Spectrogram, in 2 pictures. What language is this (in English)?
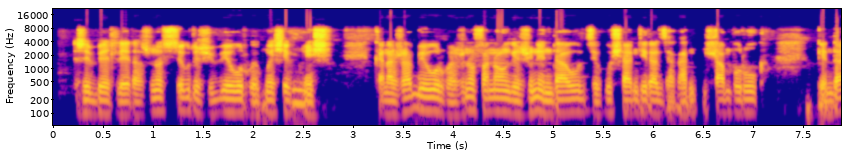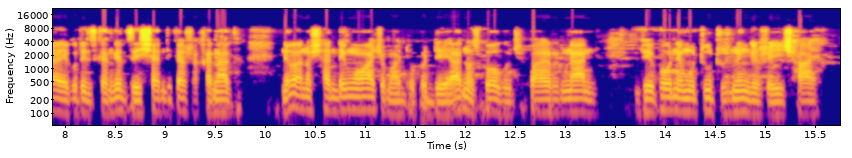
Ndau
